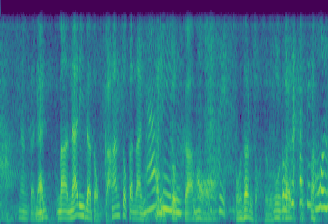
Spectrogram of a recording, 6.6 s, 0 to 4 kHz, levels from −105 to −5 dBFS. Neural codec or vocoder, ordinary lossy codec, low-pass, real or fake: codec, 24 kHz, 0.9 kbps, DualCodec; none; 3.6 kHz; fake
